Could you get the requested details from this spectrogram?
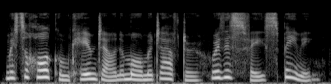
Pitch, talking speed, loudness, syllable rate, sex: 240 Hz, 200 wpm, -17 LUFS, 5.1 syllables/s, female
